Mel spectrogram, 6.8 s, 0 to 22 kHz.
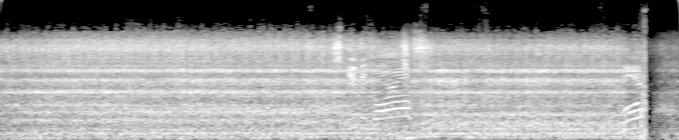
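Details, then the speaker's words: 2008 Honda Accord on a jack stand, heard from underneath at the left front as the wheel spins faster: a steady low drone and growl. Worn left front wheel bearing, confirmed bad once the hub assembly was removed. "speed up a little speed up and the noise is definitely coming from this side here"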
